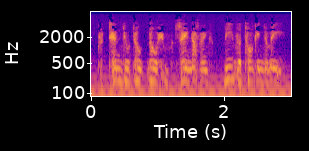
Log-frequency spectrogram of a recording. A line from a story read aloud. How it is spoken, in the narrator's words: She whispered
